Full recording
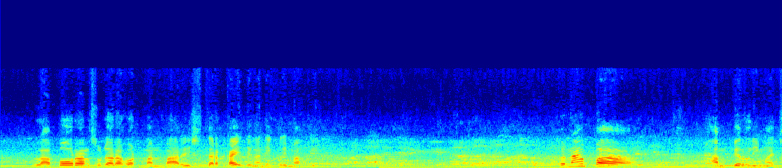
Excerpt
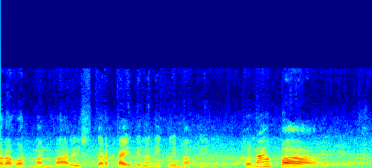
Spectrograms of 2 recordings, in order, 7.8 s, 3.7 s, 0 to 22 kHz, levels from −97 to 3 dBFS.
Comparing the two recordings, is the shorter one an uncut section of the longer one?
no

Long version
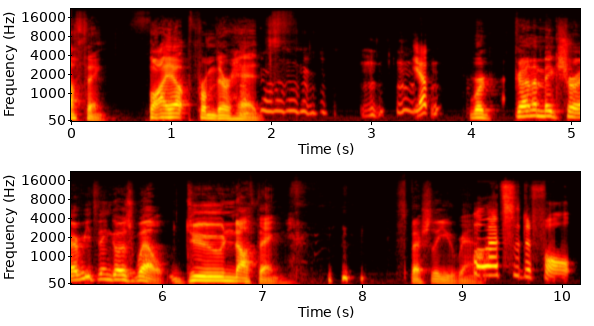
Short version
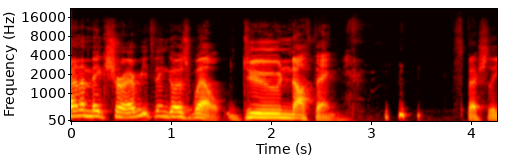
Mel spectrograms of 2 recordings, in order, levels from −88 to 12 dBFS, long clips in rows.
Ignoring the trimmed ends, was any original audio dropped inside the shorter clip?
no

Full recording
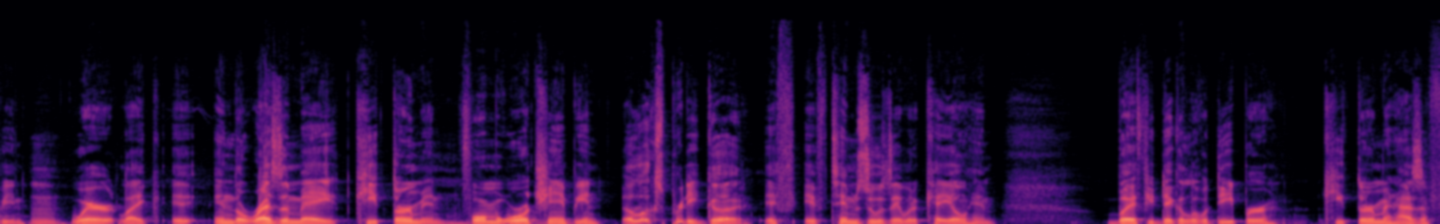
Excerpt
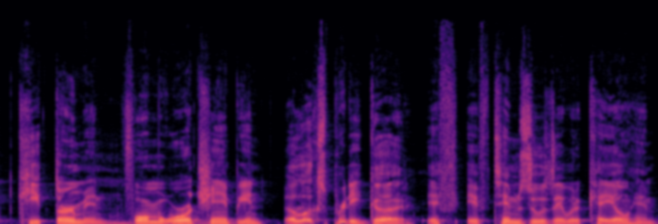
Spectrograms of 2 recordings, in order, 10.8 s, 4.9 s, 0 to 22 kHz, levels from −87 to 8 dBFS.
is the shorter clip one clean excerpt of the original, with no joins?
yes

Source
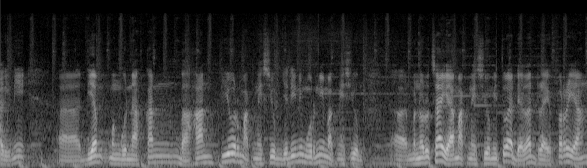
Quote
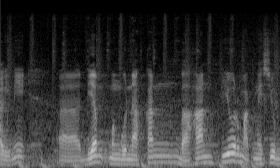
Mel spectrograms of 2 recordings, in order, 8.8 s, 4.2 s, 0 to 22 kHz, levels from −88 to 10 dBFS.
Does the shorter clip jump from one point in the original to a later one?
no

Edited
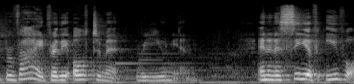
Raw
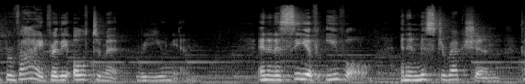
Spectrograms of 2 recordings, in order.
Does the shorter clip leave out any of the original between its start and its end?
no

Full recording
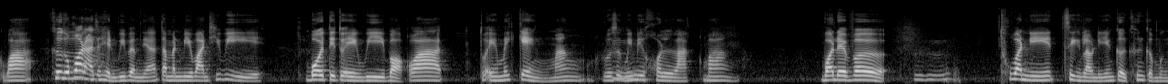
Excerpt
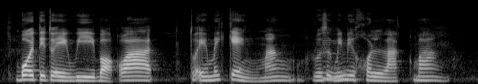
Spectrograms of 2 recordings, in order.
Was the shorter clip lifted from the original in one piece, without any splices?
yes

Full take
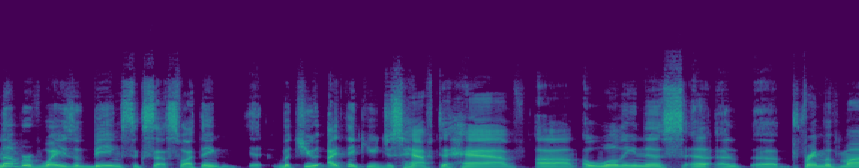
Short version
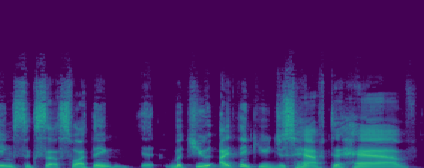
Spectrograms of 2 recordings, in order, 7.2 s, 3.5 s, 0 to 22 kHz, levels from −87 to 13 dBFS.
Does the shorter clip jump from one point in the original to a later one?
no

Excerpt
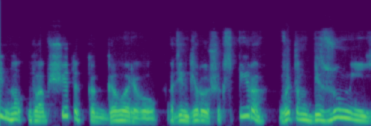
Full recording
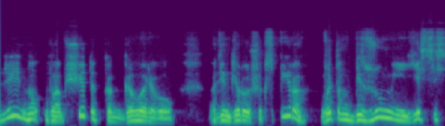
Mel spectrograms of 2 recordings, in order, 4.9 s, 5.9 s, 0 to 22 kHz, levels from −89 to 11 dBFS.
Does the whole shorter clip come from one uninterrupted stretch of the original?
no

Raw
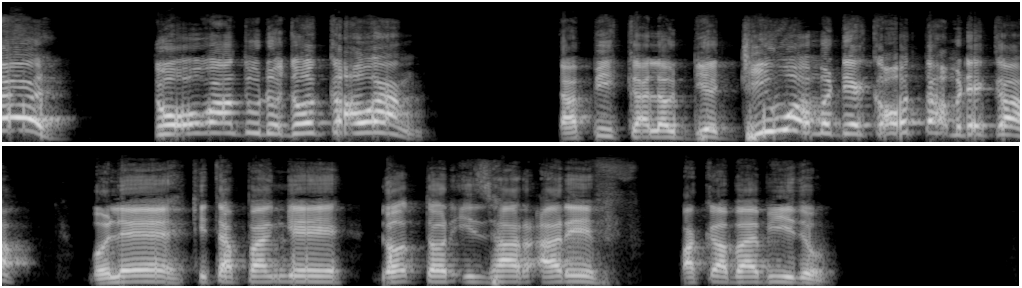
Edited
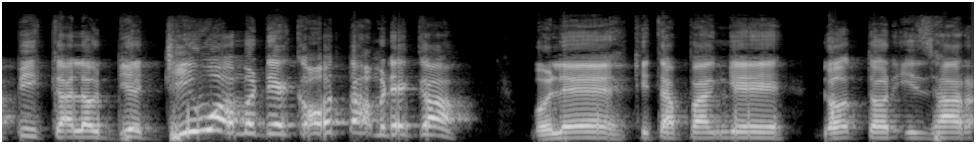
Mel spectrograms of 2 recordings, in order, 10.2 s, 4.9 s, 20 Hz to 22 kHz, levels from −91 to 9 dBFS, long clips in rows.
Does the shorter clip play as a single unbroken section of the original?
yes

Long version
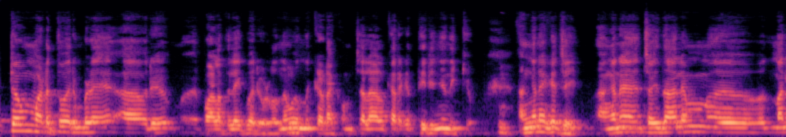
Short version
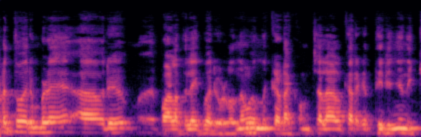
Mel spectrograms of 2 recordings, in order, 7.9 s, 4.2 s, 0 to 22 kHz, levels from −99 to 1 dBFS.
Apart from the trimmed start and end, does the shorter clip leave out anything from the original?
no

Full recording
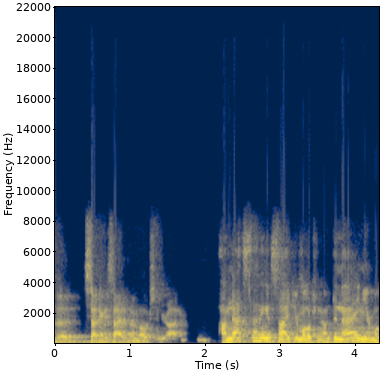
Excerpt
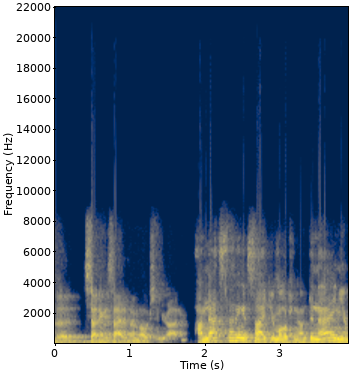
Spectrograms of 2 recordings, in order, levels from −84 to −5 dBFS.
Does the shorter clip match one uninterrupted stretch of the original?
no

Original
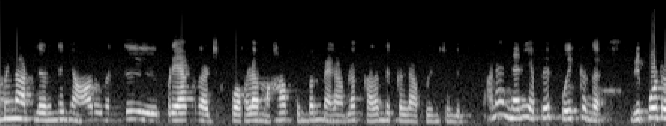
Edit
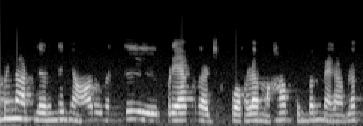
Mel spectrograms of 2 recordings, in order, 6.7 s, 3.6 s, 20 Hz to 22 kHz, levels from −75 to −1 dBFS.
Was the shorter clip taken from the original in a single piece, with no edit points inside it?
yes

